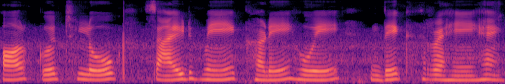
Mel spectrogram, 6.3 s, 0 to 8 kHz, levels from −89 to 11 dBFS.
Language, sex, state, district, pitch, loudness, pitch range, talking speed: Hindi, female, Madhya Pradesh, Umaria, 170 Hz, -19 LUFS, 165-185 Hz, 95 wpm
